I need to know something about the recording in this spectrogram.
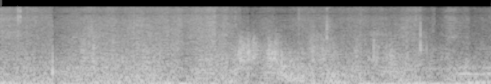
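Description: Steady background noise of a meeting room picked up by the microphones, with a few faint clicks and a brief noisy swell just over a second in.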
